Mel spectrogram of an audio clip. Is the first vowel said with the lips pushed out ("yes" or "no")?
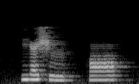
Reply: no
